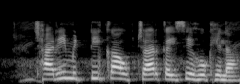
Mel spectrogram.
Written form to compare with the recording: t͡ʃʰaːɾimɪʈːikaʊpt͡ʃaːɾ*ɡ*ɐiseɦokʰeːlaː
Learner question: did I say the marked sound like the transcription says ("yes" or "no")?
no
